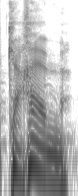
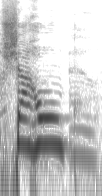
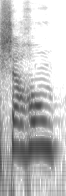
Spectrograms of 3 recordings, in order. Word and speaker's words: Charon: C'est fidèle à votre description, mais votre prononciation n'est pas la bonne. Le nom que vous avez entendu n'est pas Karen. Oh, Charon! C'est Charon!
